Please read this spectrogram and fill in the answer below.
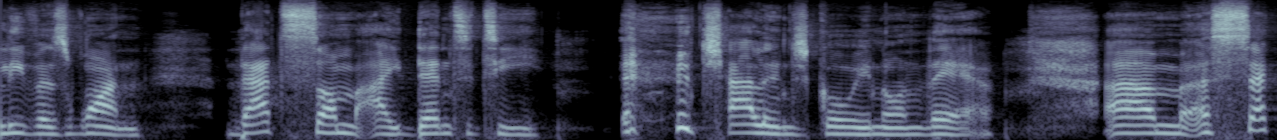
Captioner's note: laughs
